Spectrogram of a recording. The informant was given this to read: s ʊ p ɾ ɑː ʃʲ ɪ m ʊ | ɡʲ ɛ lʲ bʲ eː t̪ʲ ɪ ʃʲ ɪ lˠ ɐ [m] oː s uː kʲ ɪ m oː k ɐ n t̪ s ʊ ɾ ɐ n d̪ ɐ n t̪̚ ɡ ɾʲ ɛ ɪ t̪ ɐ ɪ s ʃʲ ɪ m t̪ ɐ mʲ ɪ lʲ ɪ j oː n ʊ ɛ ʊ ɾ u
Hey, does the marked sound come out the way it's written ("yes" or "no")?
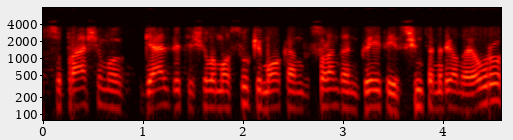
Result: yes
